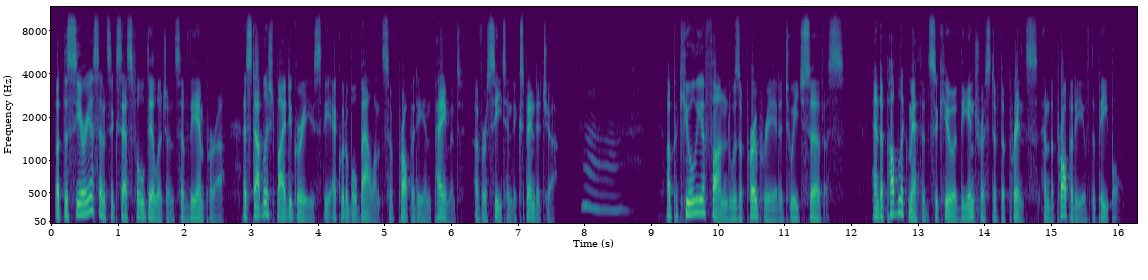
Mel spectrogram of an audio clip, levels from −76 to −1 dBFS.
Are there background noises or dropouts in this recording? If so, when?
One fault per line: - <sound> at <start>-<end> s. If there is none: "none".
- sigh at 7.9-8.9 s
